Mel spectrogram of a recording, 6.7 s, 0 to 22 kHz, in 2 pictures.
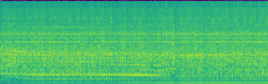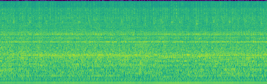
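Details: BMW E46, M52TUB25 petrol six, VANOS connected at idle: rough grinding undertone, falling tone as rpm drops; with VANOS disconnected no noise or drop, VANOS suspected. Grinding at idle with rpm drop.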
